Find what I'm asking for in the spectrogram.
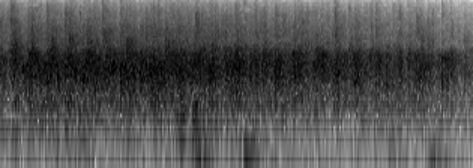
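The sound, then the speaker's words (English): An audience applauds as mayoral candidates for the city of Little Rock are welcomed onto a stage, loud continuous clapping that stays full and dips a little at the very end. “Everyone, please welcome to the stage your candidates for mayor of the city of Little Rock.”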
